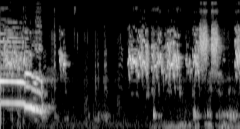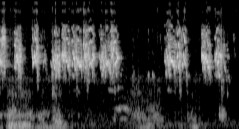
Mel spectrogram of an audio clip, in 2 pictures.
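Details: A breeding pair of budgerigars gives bursts of high, buzzy chirps and chatter, spaced by short gaps. A drawn-out falling call opens the sequence, and faint low rustles sound beneath.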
